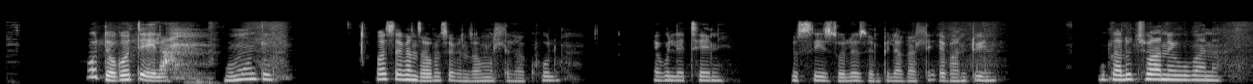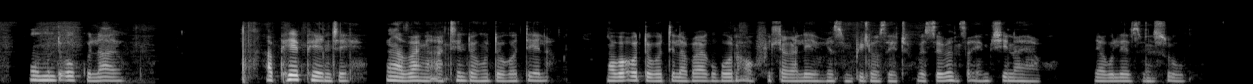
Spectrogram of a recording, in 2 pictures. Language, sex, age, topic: North Ndebele, female, 36-49, health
